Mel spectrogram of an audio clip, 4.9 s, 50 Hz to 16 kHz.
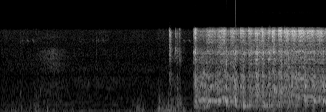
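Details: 3-cylinder Yanmar diesel cold start after glow plug heating: steady fast cranking, about four turns a second, with no firing or pickup; fuel lines weren't bled, so air in them prevents starting, though it usually starts right up.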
